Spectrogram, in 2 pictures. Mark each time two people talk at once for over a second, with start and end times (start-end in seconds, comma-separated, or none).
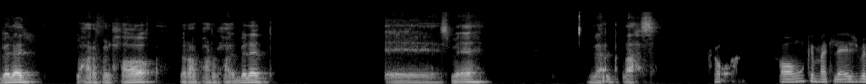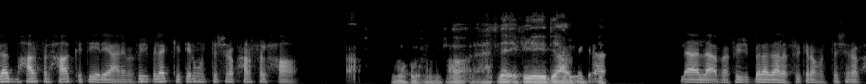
none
